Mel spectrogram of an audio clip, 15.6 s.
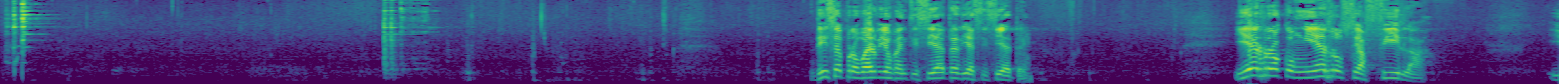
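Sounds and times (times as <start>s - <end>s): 
glass clinking while sipping water: 0.0s - 0.6s, 3.8s - 4.5s
speech: 8.2s - 10.4s, 12.4s - 14.3s.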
